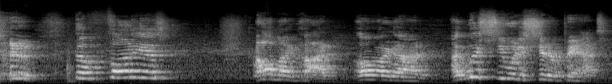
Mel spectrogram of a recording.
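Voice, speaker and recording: A man hosting his own vlog who tells a story casually, in a loud, profane, laughing rant. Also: high voice, very animated, slow. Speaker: vlog host. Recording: echoey room, distant mic, faint hum.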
